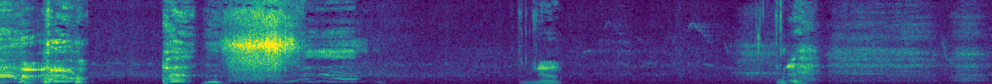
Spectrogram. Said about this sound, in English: I'm coughing up blood again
